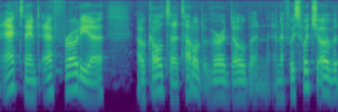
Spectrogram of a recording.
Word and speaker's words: Verdorben: At the start of the review, I incorrectly pronounced the name of the song as Verdorben. The song is actually called Verdorben.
